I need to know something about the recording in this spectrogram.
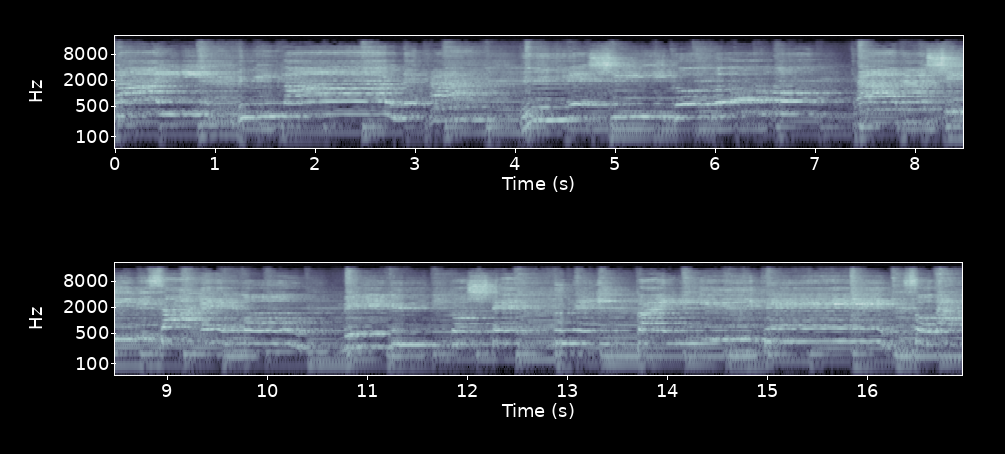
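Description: Live band song: a male lead singer and a female singer with acoustic guitar and djembe accompaniment.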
